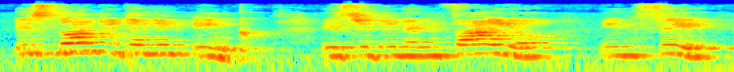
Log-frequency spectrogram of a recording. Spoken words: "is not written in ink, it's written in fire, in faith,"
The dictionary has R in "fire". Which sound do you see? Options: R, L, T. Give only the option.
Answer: L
